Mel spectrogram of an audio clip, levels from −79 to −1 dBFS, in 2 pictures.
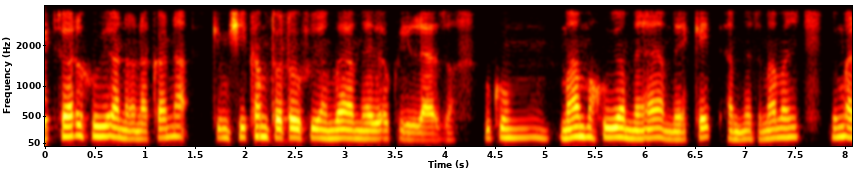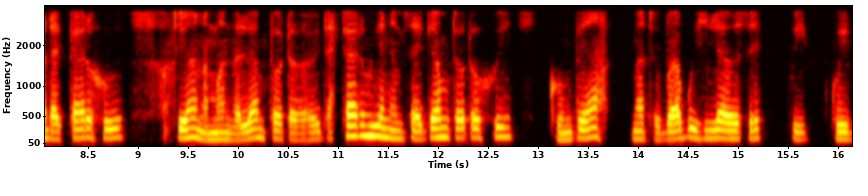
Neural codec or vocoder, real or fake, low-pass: codec, 16 kHz, about 1 kbps, DyCAST, with the encoder's durations; fake; 3.6 kHz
